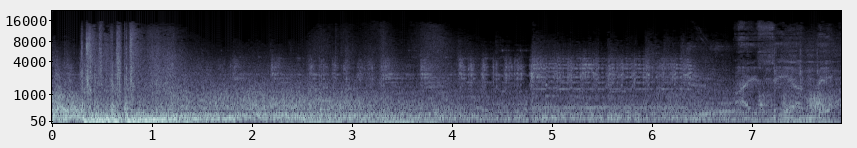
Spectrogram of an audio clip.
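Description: Naval artillery fire in World of Warships, heavy gun booms and rumbling blasts in a dense, continuous barrage, loud throughout with crashing impacts layered over a low roar.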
